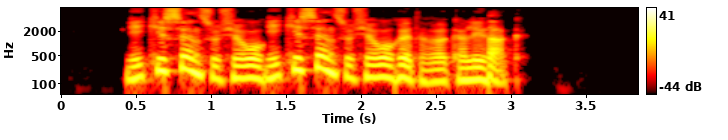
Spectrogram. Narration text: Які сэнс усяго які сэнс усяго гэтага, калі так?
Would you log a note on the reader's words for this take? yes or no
no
